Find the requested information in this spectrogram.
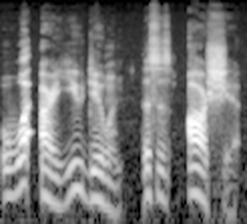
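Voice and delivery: loud, indignant challenge; affronted armored stranger. Acted. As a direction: confront intruders on your ship. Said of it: "looks at you and goes".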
